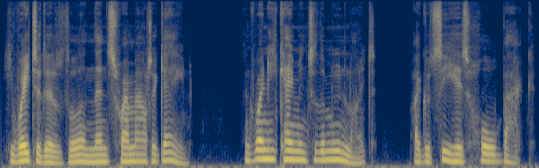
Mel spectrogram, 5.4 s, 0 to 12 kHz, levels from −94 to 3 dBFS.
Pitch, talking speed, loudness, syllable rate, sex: 145 Hz, 245 wpm, -20 LUFS, 6.3 syllables/s, male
